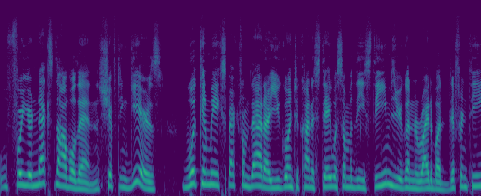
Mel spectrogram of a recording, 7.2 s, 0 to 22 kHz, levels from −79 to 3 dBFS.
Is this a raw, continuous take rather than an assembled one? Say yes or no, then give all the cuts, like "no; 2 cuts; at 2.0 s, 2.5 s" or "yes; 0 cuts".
no; 1 cut; at 2.6 s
